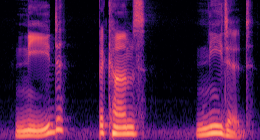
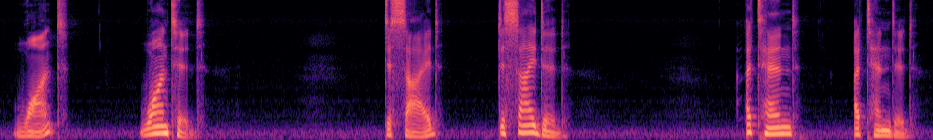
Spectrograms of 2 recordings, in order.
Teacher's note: d if your root root word ends in t or d you will add an ID sound and this is very important you add an extra syllable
